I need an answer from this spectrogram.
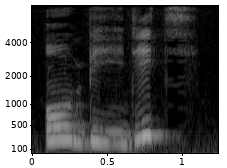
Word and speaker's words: обидеть: Пишем «обидеть», произносим «обидеть». Пишем «один», произносим «один». «Однажды», «однажды». «Ответить», «ответить». «Опора», «опора». Запомните, в начале слова безударное гласное «о» произносится как «а».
